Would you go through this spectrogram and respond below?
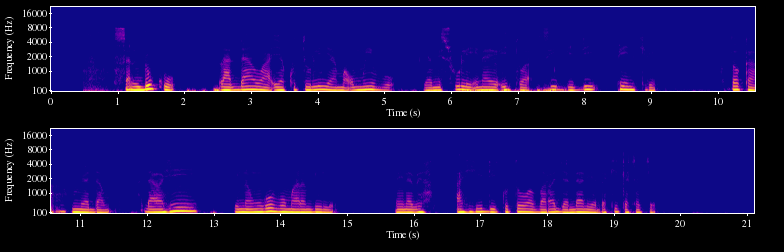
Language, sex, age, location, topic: Swahili, male, 36-49, Wajir, health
